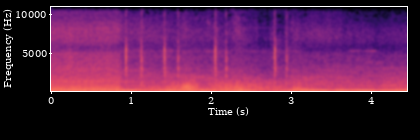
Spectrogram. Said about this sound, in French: Donc là, on freine bien à l'avance.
